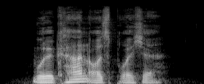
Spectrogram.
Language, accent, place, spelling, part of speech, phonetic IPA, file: German, Germany, Berlin, Vulkanausbrüche, noun, [vʊlˈkaːnʔaʊ̯sˌbʁʏçə], De-Vulkanausbrüche.ogg
- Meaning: nominative/accusative/genitive plural of Vulkanausbruch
